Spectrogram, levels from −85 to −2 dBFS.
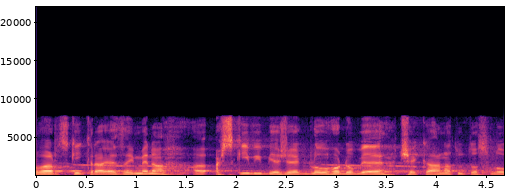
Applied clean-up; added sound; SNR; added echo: none; Dog; 18 dB; none.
